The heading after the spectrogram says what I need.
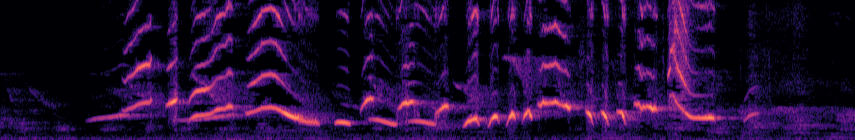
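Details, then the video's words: White-rumped shama singing continuously, used to stir other shamas into singing; a clean, rapid burst of varied whistled notes, upslurs and downslurs tumbling together for about three seconds against a quiet background. "Murai batu gacor AMPUH buat PANCINGAN murai batu agar bunyi JADIKAN burung murai EMOSI"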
